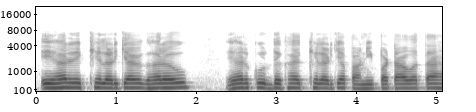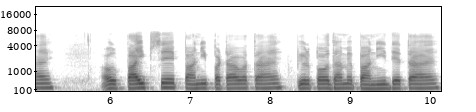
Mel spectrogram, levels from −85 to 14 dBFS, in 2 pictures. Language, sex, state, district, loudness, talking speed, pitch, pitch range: Bhojpuri, male, Jharkhand, Sahebganj, -25 LUFS, 155 wpm, 165 Hz, 155-175 Hz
